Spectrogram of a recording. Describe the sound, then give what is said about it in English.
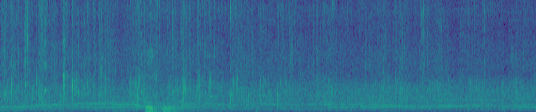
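A crowd gives the Lord a standing ovation, clapping for Jesus, in a steady, dense, continuous patter of many hands, with a sustained tone and a brief swooping voice-like sound partway through. “The Lord bless those who are clapping and giving him a standing ovation, because this is what it is.”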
